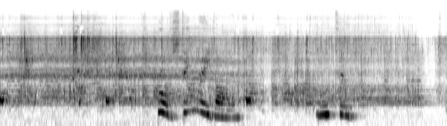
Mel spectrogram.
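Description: Video game sound effects splash and splatter from a small speaker.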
